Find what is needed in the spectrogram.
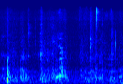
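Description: Faint clicks and rustles of small plastic toy pieces and the cardboard calendar being handled, with a sharper click near the start.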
